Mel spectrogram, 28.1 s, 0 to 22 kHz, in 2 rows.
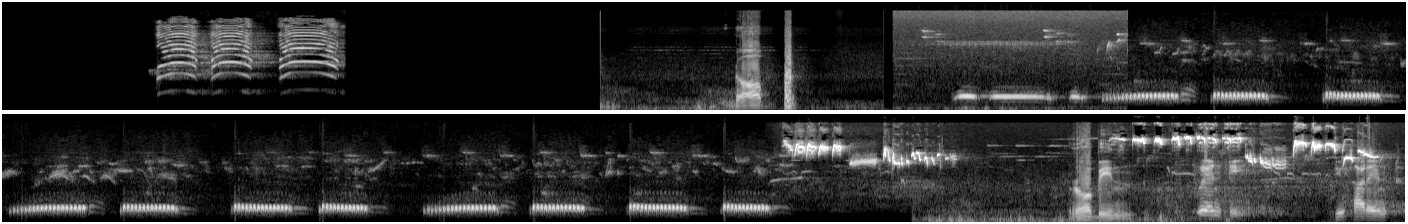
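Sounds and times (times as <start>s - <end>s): small birds chirping: 9.0s - 28.0s
dove cooing: 9.5s - 21.9s, 25.8s - 28.0s.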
